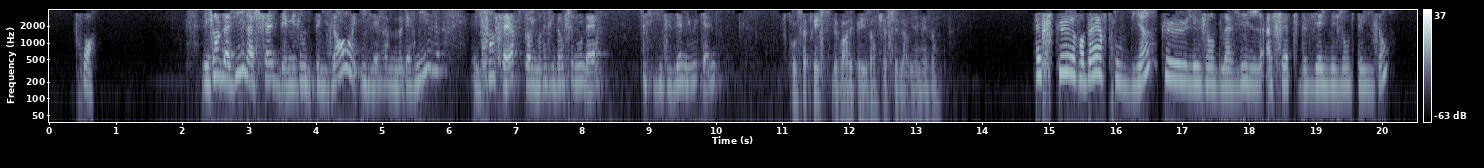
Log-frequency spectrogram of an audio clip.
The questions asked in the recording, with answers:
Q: Est-ce que Robert trouve bien que les gens de la ville achètent de vieilles maisons de paysans?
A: Non, il trouve ça triste.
